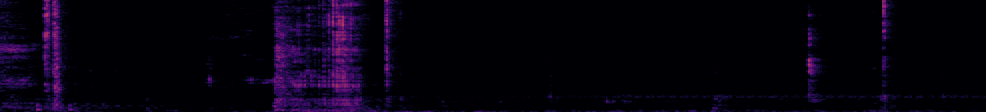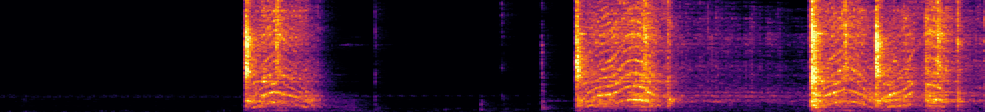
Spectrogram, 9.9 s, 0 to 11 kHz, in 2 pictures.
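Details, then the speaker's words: Rebuilt Jeep XJ 4.0 engine, first start attempt after rebuild, in park: starter cranks in short bursts with long gaps, turns over nicely but never catches; possible knock heard; owner suspects fuel not yet there or a neutral safety switch. "That sounds... What did I hear? Well, it sounded like I heard something knocking, but at least we got the starter going. So for some reason it's not activating though."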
